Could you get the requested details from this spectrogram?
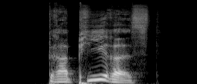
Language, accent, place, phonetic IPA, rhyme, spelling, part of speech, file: German, Germany, Berlin, [dʁaˈpiːʁəst], -iːʁəst, drapierest, verb, De-drapierest.ogg
- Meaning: second-person singular subjunctive I of drapieren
